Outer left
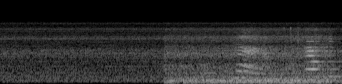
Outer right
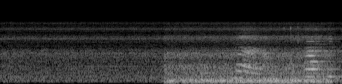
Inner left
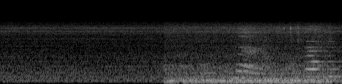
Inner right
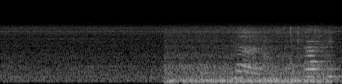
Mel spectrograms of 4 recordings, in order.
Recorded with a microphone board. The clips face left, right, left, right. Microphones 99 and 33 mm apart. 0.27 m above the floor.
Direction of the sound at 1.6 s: 35° right (ahead or behind).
